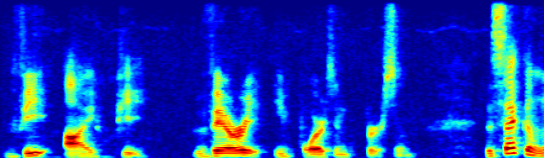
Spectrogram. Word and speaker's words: VIP: You say letter by letter. You don't say like we say in Portuguese as a word that in Portuguese we would say VP, but in English now we say VIP.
